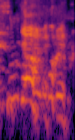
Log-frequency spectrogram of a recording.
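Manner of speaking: high laughing no. Real, not acted. Laughing through the heat.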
